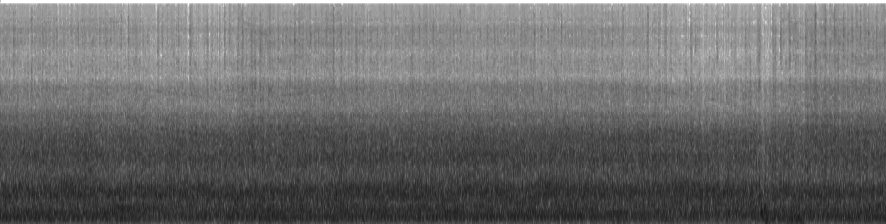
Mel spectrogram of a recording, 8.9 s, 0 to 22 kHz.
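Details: Alvis Leonides Mk 25 radial engine in a Percival P.56 Provost trainer on a ground run: even, steady low drone with the propeller turning over evenly and no misses or stumbles, a healthy normal idle.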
